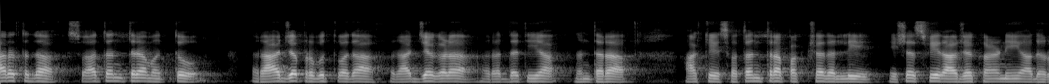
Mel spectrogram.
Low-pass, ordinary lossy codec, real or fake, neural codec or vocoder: none; none; fake; codec, 16 kHz, 6 kbps, DAC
